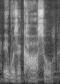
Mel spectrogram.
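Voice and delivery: ordinary delivery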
